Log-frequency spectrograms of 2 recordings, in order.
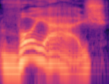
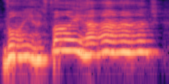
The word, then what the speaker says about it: voyage: saying a trip and it's not Voyage like the song voyage no we say Voyage it rhymes with Bridge language voyage and don't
